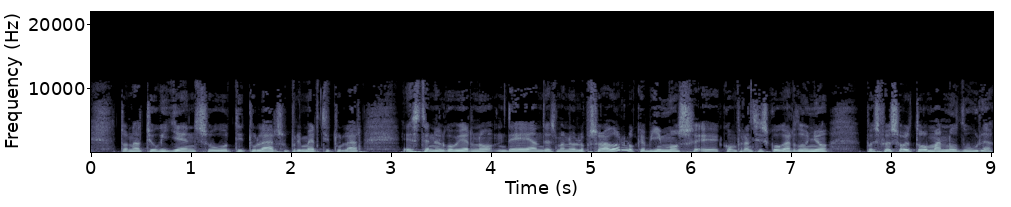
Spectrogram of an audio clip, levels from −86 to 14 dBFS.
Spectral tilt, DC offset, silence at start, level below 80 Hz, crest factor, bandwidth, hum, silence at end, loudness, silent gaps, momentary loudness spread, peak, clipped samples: -6 dB/octave; under 0.1%; 0 s; -38 dBFS; 16 dB; 11.5 kHz; none; 0 s; -22 LUFS; none; 7 LU; -4 dBFS; under 0.1%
